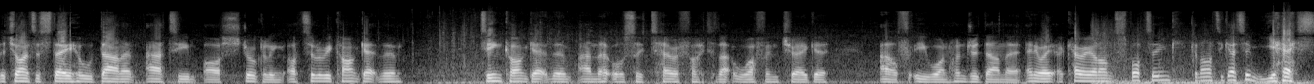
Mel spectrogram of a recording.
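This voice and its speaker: With a British accent, a man speaks at a medium pitch and a moderate pace, using ordinary pitch variation. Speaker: gaming video creator. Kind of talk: gameplay commentary.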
